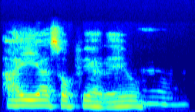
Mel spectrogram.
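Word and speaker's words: Hagia Sophia: 증축을 했던지 하여튼 그거를 아이야 소피아라고 그래요 소피아로 적혀 있는데 하여튼 발음은 그 터키 사람들 발음으로 하면 아이야 소피아래요 그런 기독 비자한테 제일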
